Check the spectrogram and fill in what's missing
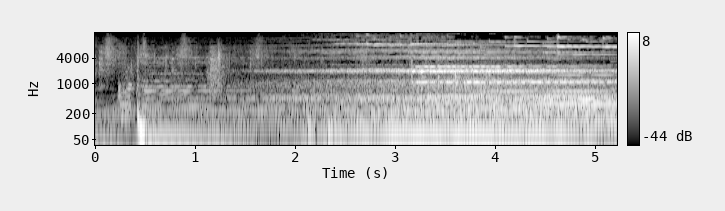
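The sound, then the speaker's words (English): Chimes ring out over a low, swelling musical drone, their bright sustained tones layering and shimmering as the sound grows gradually louder, with no voices present. “Ooh, chimes and everything.”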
